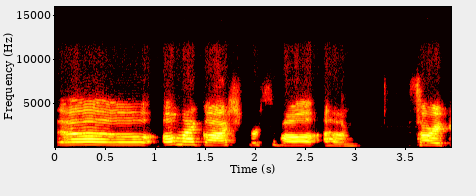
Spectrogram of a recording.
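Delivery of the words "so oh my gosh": slow, choked-up, teary start; fighting back real tears as she begins; tearful. Real, not acted. Sponsor honoring a friend on a team call, tearful. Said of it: "I'm gonna start crying again".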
